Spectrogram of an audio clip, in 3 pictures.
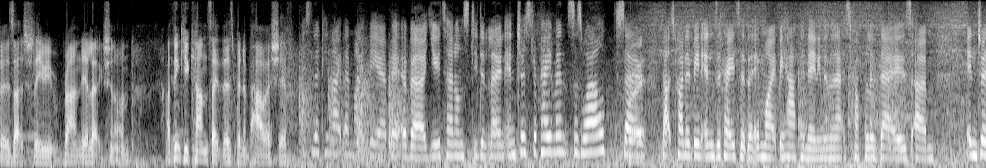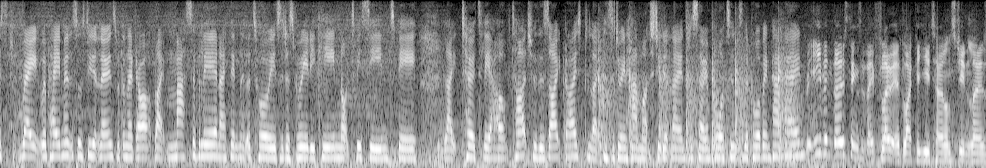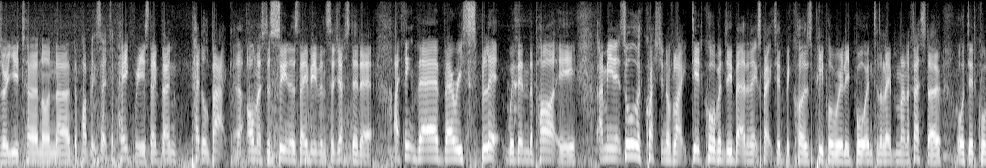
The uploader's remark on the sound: Join us outside the VICE office for a big bag of cans.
